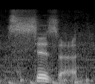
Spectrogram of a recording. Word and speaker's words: Cisza: This is a band called SZA. It's Polish. – It means silence. Not the pop recording artist, SZA. – Yeah, I was going to say, could you spell that for us? – It's C-I-S-Z-A. And it's Polish for silence.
